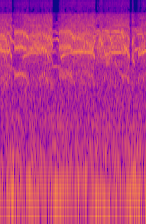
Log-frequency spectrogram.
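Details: Peregrine falcon nest in Madrid as the male brings a swift and feeds the chicks: shrill, drawn-out squealing calls run almost without pause, broken by a few brief gaps.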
